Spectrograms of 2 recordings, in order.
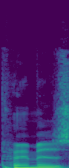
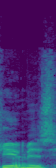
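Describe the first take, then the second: First: It is said with the American pronunciation. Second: It is said with the local Australian pronunciation. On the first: This is how people say it over there. "over there" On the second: This is how people say it here.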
